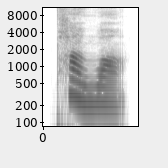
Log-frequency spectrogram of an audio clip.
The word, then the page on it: 盼望: pàn wàng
